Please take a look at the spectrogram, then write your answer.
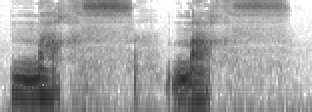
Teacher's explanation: normally final S is not pronounced in French. Okay, we've got some exceptions and this one is one of them. So mars, pronounce the final S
